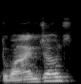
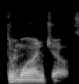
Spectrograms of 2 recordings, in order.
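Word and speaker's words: Dawand Jones: how do you say is it uh Dwayne Jones yes it's DeJuan Jones It's Not Dwayne Jones I had someone you know around me one day call him Dwayne yeah I was thinking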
